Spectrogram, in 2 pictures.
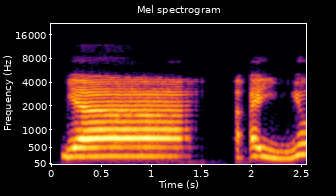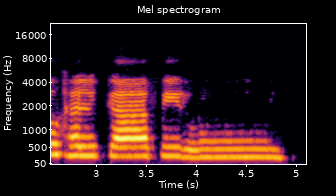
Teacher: ٹھیک ہے, یا مد کو ہم نے 4 کاؤنٹ اسٹریچ کیا. پھر کاف باریک والا ہے, اس کے اوپر کھڑی زبر ہے, اس کو 2 کاؤنٹ اسٹریچ کریں گے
